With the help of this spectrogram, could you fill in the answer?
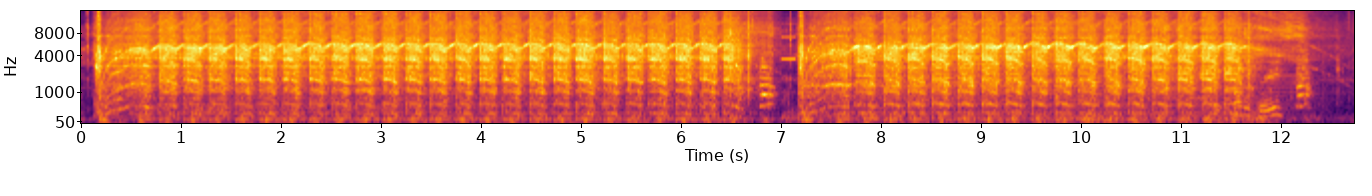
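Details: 1993 Mazda RX-7 with rebuilt 13B-REW rotary, T78 turbo, Power FC, custom fuel system, first start after years: steady fast cranking about two beats a second, twice, no firing; spark unverified.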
